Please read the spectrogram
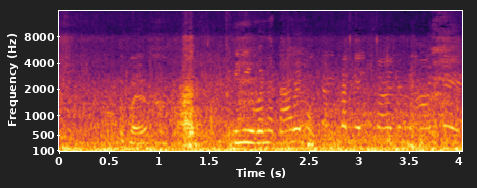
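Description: Motorboat engine running with a steady low hum, with wind buffeting the microphone and water washing around the inflatable banana boat. One brief knock or splash comes about a second in.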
